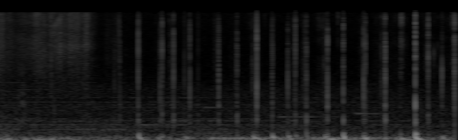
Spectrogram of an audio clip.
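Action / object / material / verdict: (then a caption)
tap / paperback book with glossy cardboard cover / paper, card / none. Long acrylic nails tap and scratch the thin glossy card front cover of a medium purple paperback book held upright, its solid paper block behind the cover. A soft, bright scratching opens the clip, then a string of sharp, dry, irregular taps follows, each clicking briefly with almost no ring over a low, quiet background.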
